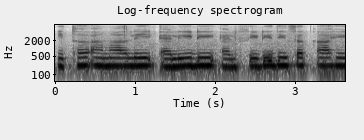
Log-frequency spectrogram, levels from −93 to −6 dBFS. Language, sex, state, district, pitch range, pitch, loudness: Marathi, female, Maharashtra, Gondia, 210-225 Hz, 220 Hz, -12 LUFS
